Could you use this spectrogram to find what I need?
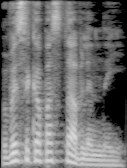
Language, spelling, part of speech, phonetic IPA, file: Russian, высокопоставленный, adjective, [vɨsəkəpɐˈstavlʲɪn(ː)ɨj], Ru-высокопоставленный.ogg
- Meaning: high-ranking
